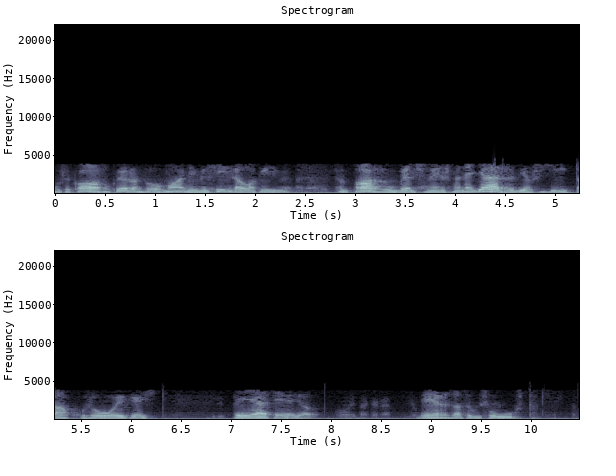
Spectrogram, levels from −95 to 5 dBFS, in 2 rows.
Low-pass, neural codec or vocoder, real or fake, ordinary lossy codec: 19.8 kHz; autoencoder, 48 kHz, 32 numbers a frame, DAC-VAE, trained on Japanese speech; fake; AAC, 16 kbps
